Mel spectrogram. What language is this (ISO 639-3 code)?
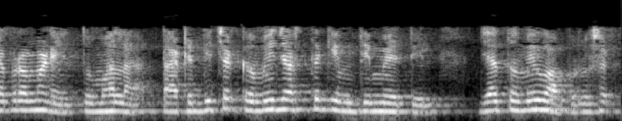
mar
